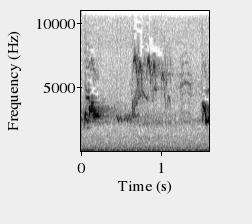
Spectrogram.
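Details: A Robin sings at dawn on Orcas Island: one bright whistled phrase opens, then softer high notes follow, and another phrase begins at the end.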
